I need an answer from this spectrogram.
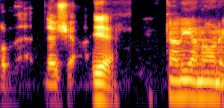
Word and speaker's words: Caglianone: Well, you say how do you pronounce Caglione's last name? Caglianone. Yeah, stop that. We gotta stop that right now. Caglianone.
